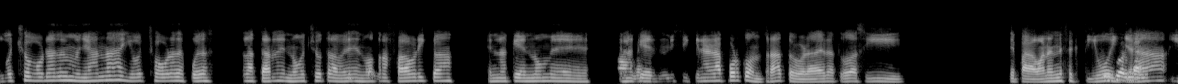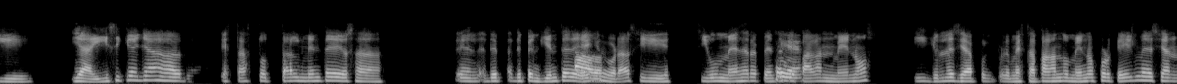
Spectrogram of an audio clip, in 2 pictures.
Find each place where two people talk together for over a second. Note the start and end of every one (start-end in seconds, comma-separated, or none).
none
